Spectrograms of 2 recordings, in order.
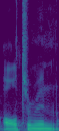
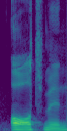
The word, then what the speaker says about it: Altman: He did a He did a I don't think there's like a eer in there. Oh, whatever. Something, right? How do you say it? I think just Alman Alman, I think so. Sam Alman, like control alt control alt delete.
